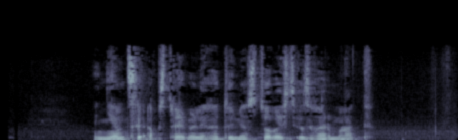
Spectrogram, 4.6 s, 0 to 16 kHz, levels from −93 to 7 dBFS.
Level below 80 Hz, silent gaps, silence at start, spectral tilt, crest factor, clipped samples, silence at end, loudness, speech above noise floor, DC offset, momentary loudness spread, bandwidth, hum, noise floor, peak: -62 dBFS; none; 0.95 s; -3.5 dB/octave; 20 dB; under 0.1%; 0.85 s; -30 LUFS; 39 dB; under 0.1%; 10 LU; 11.5 kHz; none; -69 dBFS; -12 dBFS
